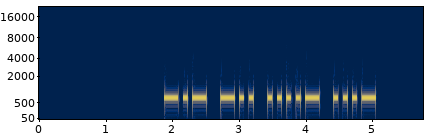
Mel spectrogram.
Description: Morse code, heard as a keyed tone, about 17 wpm, 700 Hz. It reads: KD4V
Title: USA Call Signs - 4 Characters - 17wpm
